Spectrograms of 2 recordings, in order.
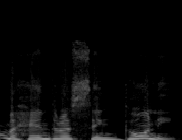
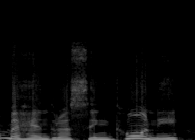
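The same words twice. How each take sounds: The two takes are said the same way.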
